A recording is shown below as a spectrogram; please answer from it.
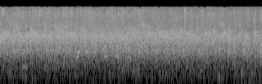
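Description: Studio audience applause on a French television talk show, dense and steady, filling the whole stretch at close range without a break.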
